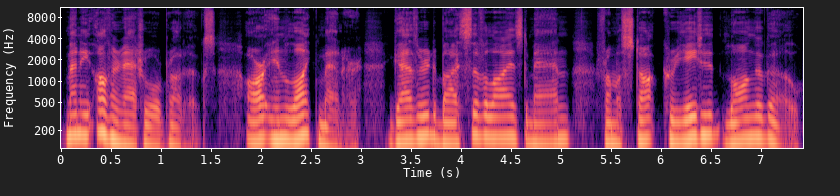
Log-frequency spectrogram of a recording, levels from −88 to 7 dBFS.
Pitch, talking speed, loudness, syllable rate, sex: 135 Hz, 145 wpm, -17 LUFS, 4.9 syllables/s, male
